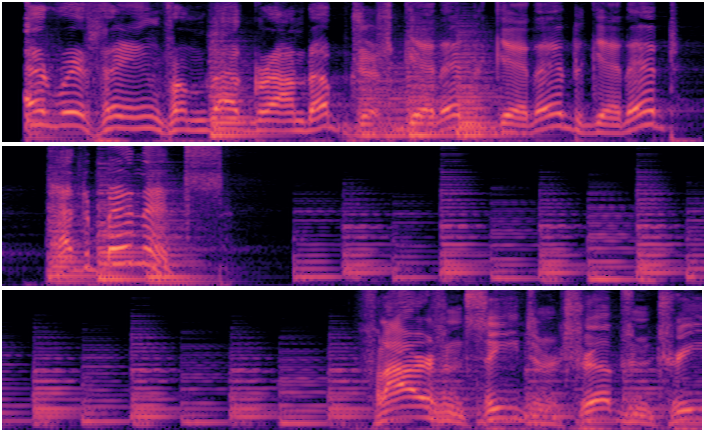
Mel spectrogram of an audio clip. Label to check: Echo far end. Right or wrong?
Wrong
